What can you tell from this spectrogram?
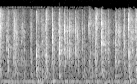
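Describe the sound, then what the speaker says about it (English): Quick tapping of a computer keyboard as a name is typed in, irregular soft clicks running steadily for a few seconds over a low constant hum, fairly close and quiet, with no talking. "and then I can type in my name"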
